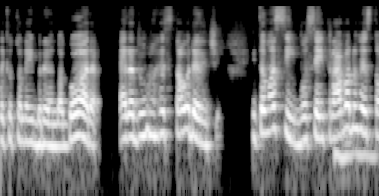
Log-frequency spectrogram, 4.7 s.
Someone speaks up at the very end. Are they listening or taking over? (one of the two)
listening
